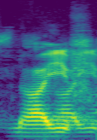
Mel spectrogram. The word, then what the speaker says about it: knife: लफ्ज बन जाएगा के साइलेंट है तो एन से शुरू करेंगे, एन नून की आवाज दी है तो नून अलिफ ना, हमजा छोटी ई, नाई फे मौकूफ, नाइफ, ठीक है।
